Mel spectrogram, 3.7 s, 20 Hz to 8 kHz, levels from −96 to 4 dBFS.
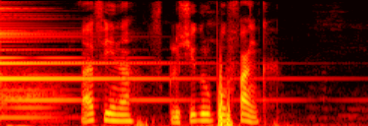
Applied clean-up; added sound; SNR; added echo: none; Bell; 5 dB; none.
